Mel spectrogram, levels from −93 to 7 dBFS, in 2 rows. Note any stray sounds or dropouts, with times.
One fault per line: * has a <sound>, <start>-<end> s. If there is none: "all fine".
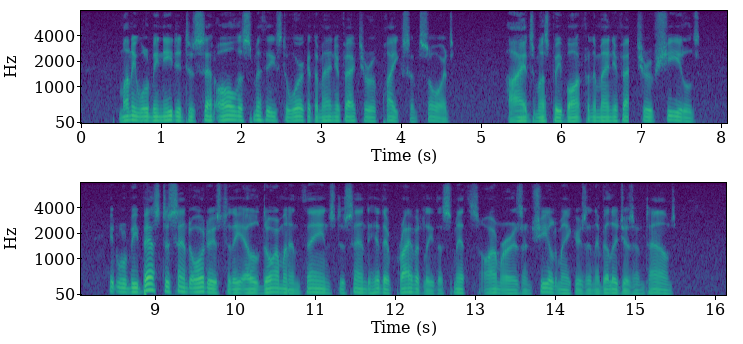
* has a dropout, 6.8-7.0 s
